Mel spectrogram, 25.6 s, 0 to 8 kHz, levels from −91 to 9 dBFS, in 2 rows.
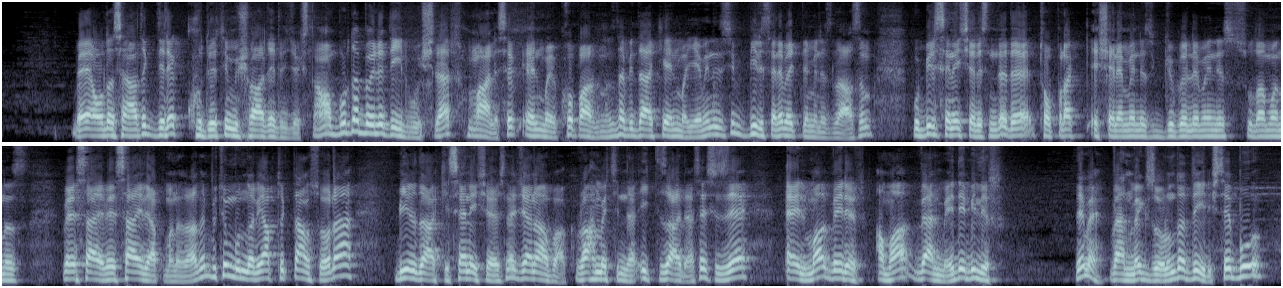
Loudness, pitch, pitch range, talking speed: -15 LUFS, 145 Hz, 130-165 Hz, 155 wpm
